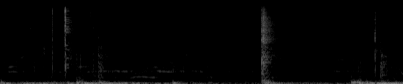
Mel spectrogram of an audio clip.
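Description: Handling noises at a card-breaking table: a few short rustles and clicks in the first second, then a single sharp crackle like a foil pack wrapper being torn, about two and a half seconds in.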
